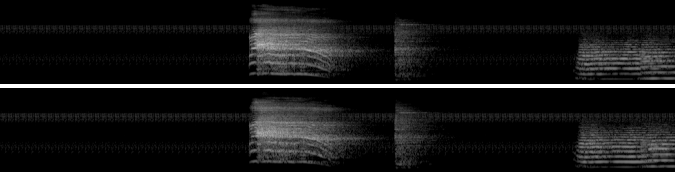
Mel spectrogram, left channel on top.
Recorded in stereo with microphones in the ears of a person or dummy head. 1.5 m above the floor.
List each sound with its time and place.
2.5 s a baby crying: 15° left (ahead or behind), 0.6 m
3.9 s a squeak: 35° left (ahead or behind), 1.6 m
5.7 s a trumpet: 25° left (ahead or behind), 3.5 m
